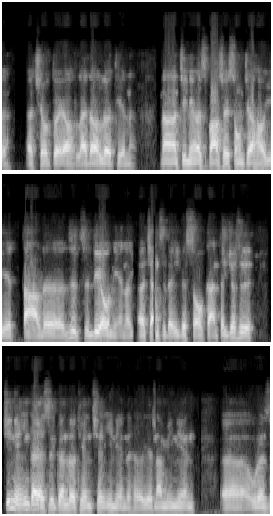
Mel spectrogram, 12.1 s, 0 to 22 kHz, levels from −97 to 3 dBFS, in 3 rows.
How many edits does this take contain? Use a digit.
3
